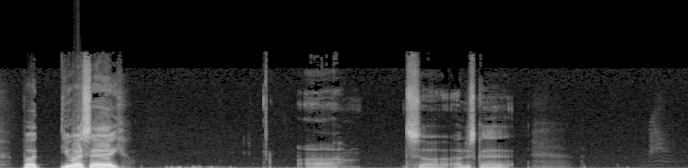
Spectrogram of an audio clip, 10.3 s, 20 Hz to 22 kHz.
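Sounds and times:
speech: 0:00.4 - 0:01.9, 0:06.1 - 0:07.8
cat yowling: 0:09.7 - 0:10.2.

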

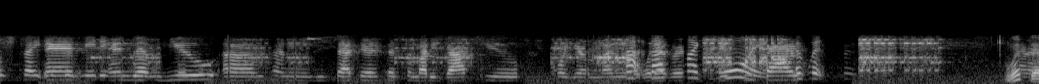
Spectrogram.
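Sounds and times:
speech: 0:00.0 - 0:08.8, 0:10.0 - 0:10.3
phone ringing with a melodic warbling ringtone: 0:00.7 - 0:01.7, 0:02.3 - 0:08.0, 0:08.6 - 0:09.6.

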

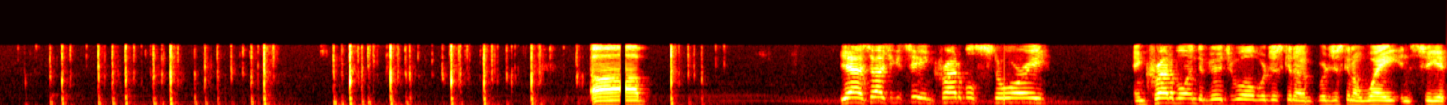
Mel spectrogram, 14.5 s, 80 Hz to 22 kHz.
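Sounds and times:
typing a message on a computer keyboard: 0:00.2 - 0:05.9, 0:06.7 - 0:07.3
speech: 0:06.0 - 0:06.5, 0:08.4 - 0:10.6, 0:11.4 - 0:14.4.

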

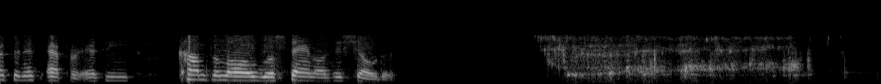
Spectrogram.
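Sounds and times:
speech: 0:00.0 - 0:04.1
water poured from a glass as a libation: 0:05.3 - 0:08.2.

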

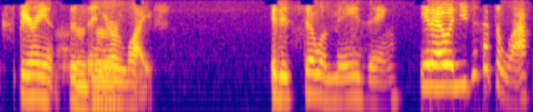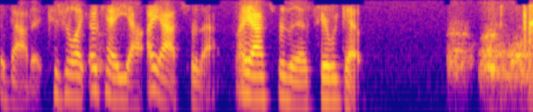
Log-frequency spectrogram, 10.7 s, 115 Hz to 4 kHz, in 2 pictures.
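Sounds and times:
speech: 0:00.2 - 0:01.7, 0:02.7 - 0:09.0
big dog barking: 0:09.8 - 0:10.6.

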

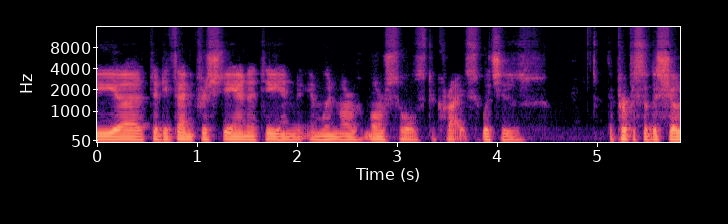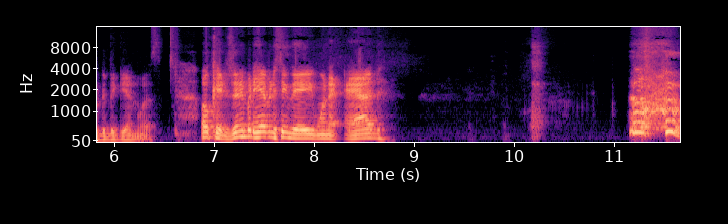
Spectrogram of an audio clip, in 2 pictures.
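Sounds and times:
speech: 0:00.0 - 0:04.5, 0:05.1 - 0:08.8
person sneezing: 0:11.2 - 0:11.6.

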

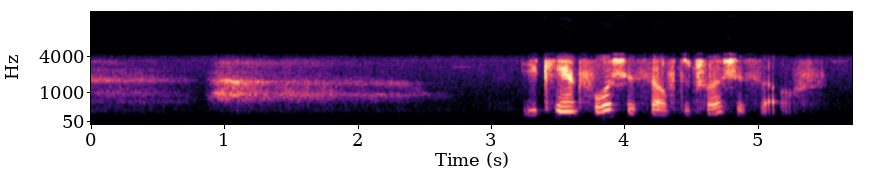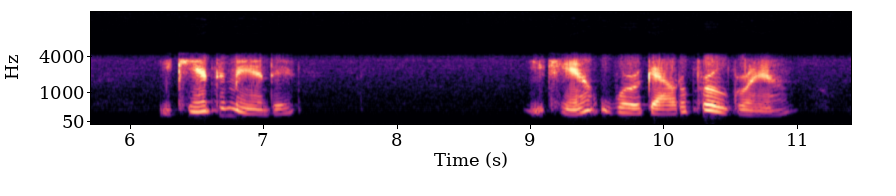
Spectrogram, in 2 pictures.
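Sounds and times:
deep breath: 0:00.0 - 0:03.2
speech: 0:03.2 - 0:05.5, 0:06.2 - 0:07.4, 0:09.0 - 0:11.4.

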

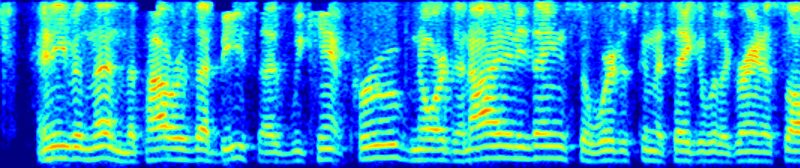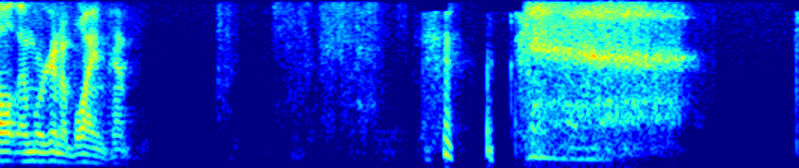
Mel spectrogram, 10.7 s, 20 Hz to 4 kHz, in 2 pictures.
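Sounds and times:
speech: 0:00.3 - 0:06.3
deep breath: 0:08.8 - 0:10.1.

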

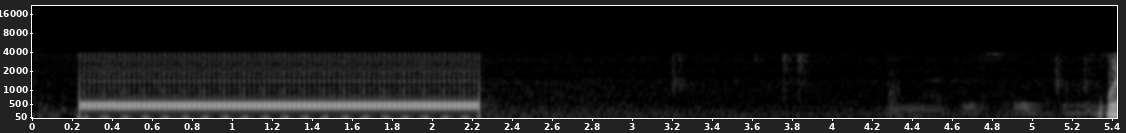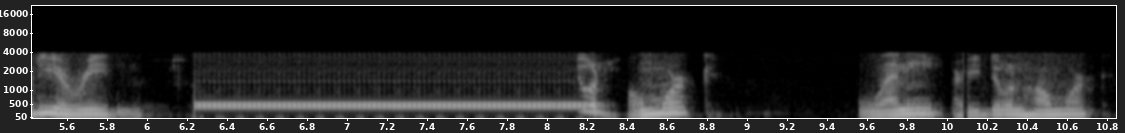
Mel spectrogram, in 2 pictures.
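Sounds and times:
telephone dial tone on a call line: 0:00.2 - 0:02.3, 0:06.2 - 0:08.2
speech: 0:05.4 - 0:06.0, 0:08.2 - 0:08.9, 0:09.6 - 0:10.8.

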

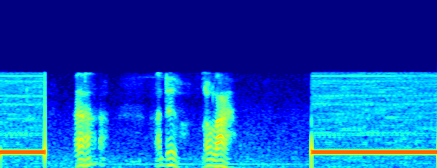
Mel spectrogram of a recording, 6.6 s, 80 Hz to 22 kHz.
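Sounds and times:
ringing tone of an outgoing phone call: 0:00.0 - 0:00.7, 0:04.7 - 0:06.5
speech: 0:01.2 - 0:01.6, 0:02.4 - 0:03.6.

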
